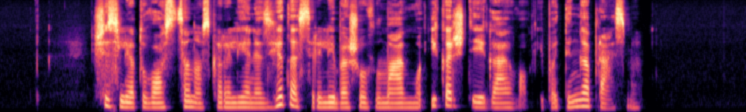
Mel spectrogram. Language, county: Lithuanian, Vilnius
